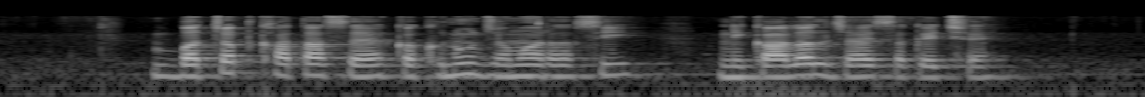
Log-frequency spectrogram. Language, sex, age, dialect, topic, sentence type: Maithili, male, 18-24, Eastern / Thethi, banking, statement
